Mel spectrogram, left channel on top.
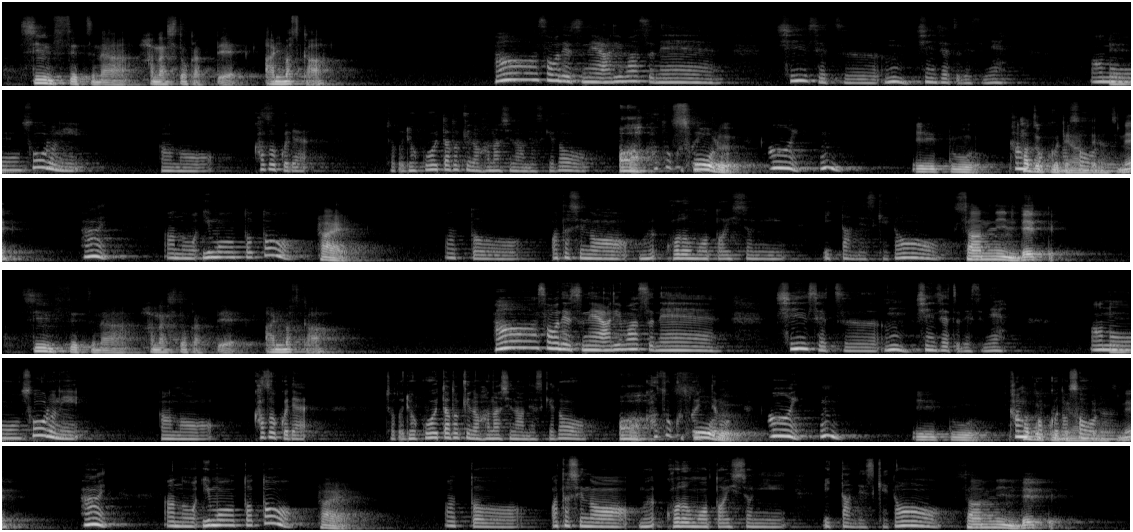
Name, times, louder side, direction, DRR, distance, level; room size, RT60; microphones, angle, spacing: voice 1, 0.2-2.4 2.6-3.2 11.1-11.2 17.5-17.7 18.0-18.7 20.4-21.1 21.5-22.7 25.8-26.1 32.2-33.1, left 2 dB, 40° left, 9 dB, 0.7 m, -24 dB
voice 2, 4.9-7.2 7.8-10.0 10.9-12.1 12.9-13.4 13.8-14.3 15.3-17.1 17.7-18.6 19.0-19.7 21.4-22.6 23.4-23.7 24.2-25.5 27.0-27.7 28.1-30.4 30.8-32.0, right 2 dB, 45° right, 14 dB, 0.6 m, -26 dB
15.0 x 14.5 x 5.9 m, 1.0 s
head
